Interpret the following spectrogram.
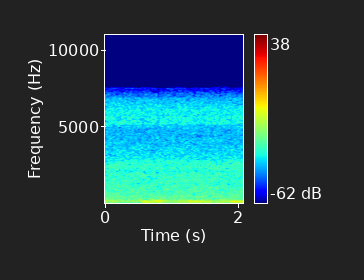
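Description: Steady background hiss of the recording's noise floor, with no distinct sound in it.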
